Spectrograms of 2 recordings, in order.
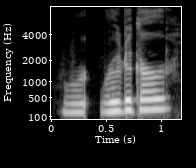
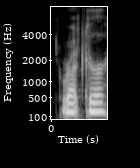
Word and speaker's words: Rutger: not have been a robot in Blade Runner, Rudiger. How do you say that? Rutger.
